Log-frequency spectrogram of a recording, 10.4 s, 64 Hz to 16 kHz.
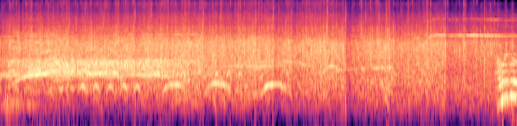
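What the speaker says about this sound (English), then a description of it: "Give yourself a round of applause." Audience applause at a THON 2012 dance marathon, loud sustained clapping from a large crowd with a few cheers and whistles, holding steady for about ten seconds.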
